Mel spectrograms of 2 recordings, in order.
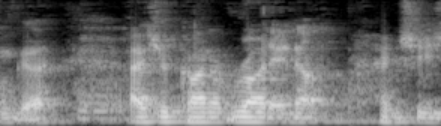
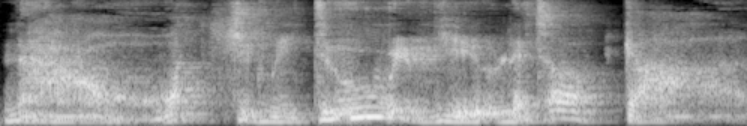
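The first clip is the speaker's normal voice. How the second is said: put-on slow, menacing, taunting old hag voice; 3 semitones higher, 4 dB louder than usual. Game master voicing a hag who confronts the player character; elderly hag character voice. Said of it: "As you look up and you see there's a very tall, elderly lady holding your hand. / elderly lady holding your hand. / elderly lady holding your hand. / you can see this hag".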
